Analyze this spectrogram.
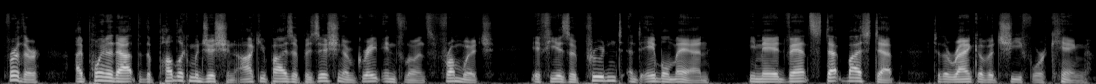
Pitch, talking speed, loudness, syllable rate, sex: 120 Hz, 210 wpm, -22 LUFS, 5.5 syllables/s, male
